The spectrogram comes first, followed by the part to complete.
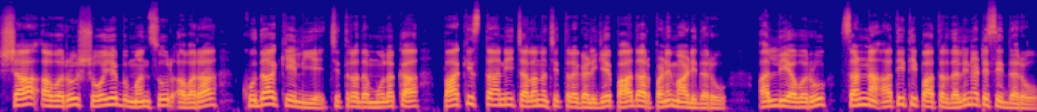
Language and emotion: Kannada, neutral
